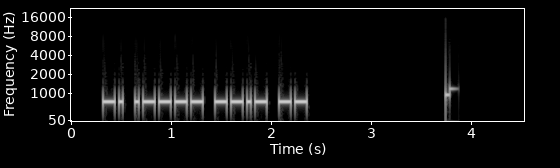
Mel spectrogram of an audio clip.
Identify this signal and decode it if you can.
Morse code, heard as a keyed tone, about 28 wpm, 700 Hz. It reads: N1QM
